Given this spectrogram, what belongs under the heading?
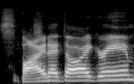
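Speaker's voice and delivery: very high, loud, put-on American accent. Repeating a word the other speaker misheard, joking: put-on American accent. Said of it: "closest thing I've ever seen to you doing an American accent".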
